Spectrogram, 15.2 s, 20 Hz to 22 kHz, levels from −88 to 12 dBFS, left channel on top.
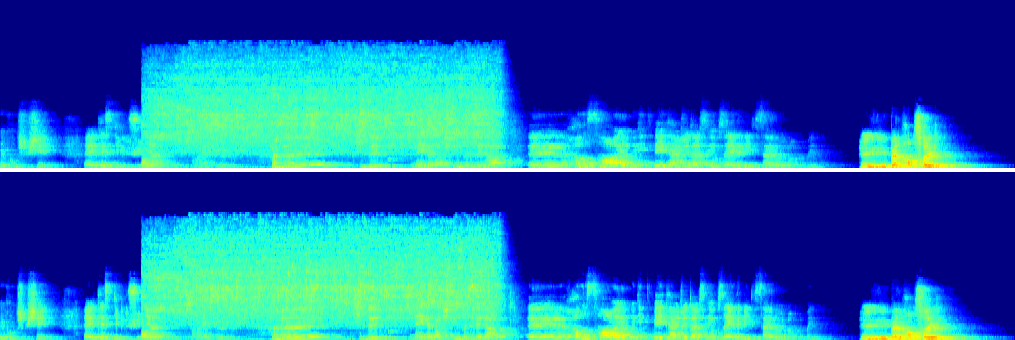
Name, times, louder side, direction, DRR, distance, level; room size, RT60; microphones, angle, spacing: voice 1, 0.0-3.4 3.7-4.9 5.3-5.7 6.1-12.3, right 2 dB, 90° right, -1 dB, 0.5 m, -34 dB
Sink (filling or washing), 2.1-7.5, right 2 dB, 15° right, 0.3 m, -32 dB
voice 2, 12.9-14.1, left 1 dB, 55° left, 0 dB, 0.4 m, -21 dB
2.7 x 2.2 x 3.1 m, 1.3 s
head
